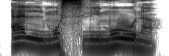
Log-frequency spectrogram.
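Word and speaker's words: المسلمون: sur le mot solaires je vais donc dire le mot el muslimouna le mime fait partie des lettres lunaire donc je prononce LEM el muslimouna s'en suit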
